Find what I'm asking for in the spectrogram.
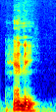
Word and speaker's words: Henny: Wasn't Hetty Youngman a lady? – No, no, Henny. Henny Youngman. Henny rhymes, rhymes with Tenny, as a matter of oh.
